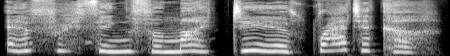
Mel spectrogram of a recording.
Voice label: variable chant; ewella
